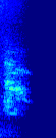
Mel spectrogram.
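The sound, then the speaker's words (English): A single short, excited bark from a female pet dog rings out, somewhat faint, then cuts off into silence with no voices around it. “My dog losing her mind.”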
